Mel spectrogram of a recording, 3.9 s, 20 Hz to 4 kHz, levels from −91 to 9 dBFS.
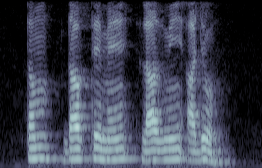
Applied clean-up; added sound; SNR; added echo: none; none; none; none.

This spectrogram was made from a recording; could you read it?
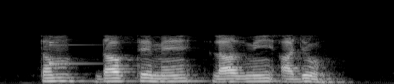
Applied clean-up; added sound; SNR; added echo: none; Bell; 20 dB; none.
